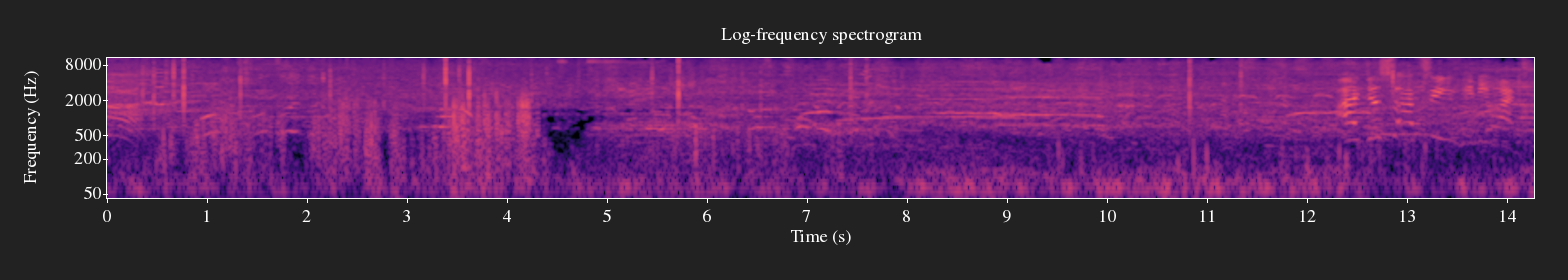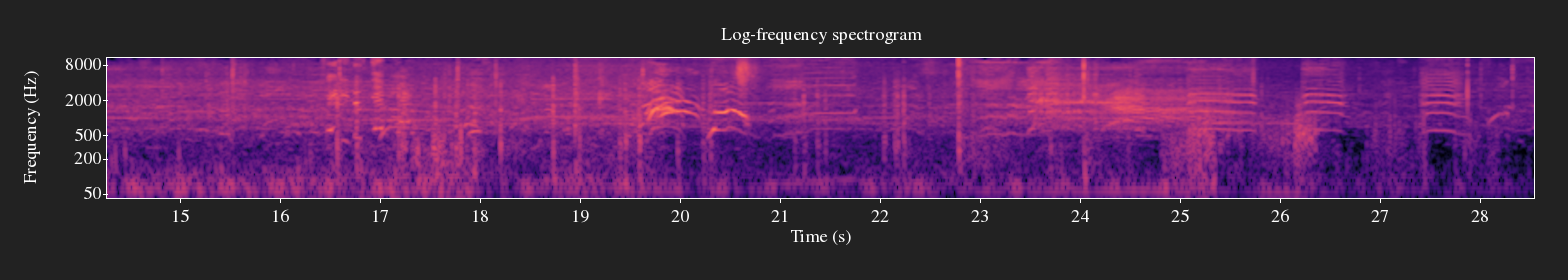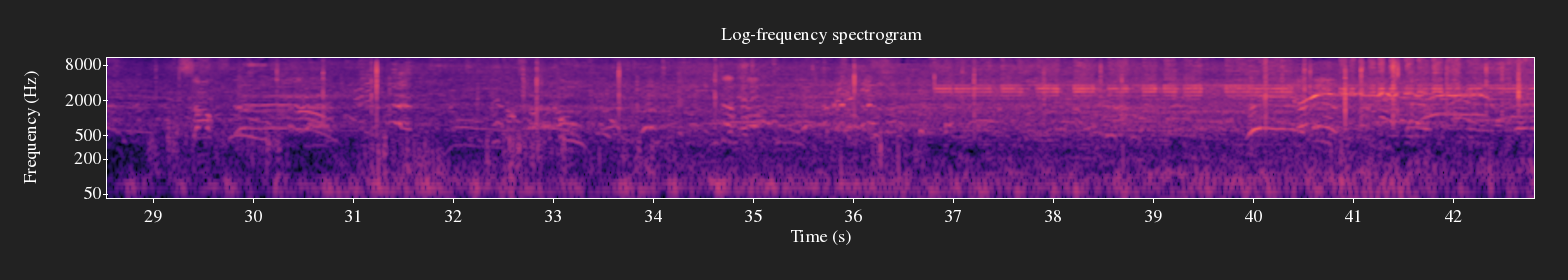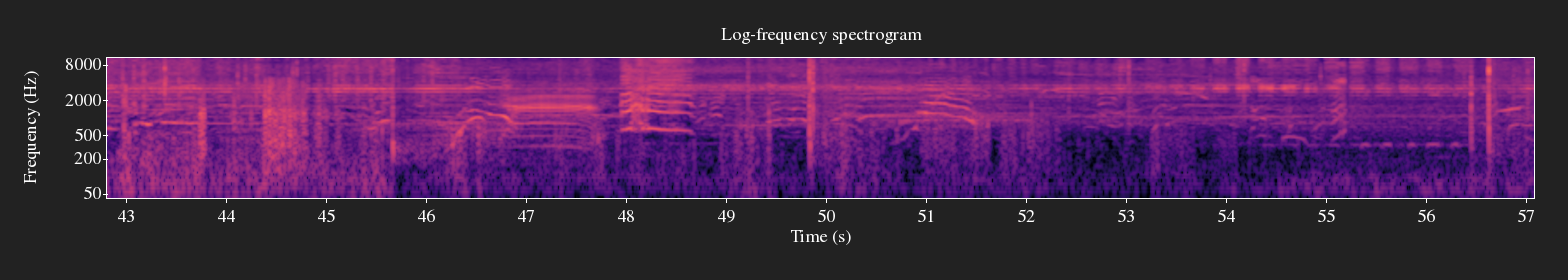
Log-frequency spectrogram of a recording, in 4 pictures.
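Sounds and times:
crowd voices: 0:00.0 - 0:57.0
firecrackers cracking: 0:14.7 - 0:28.5, 0:32.2 - 0:57.0
loud rising and falling shouts: 0:16.4 - 0:28.8, 0:41.5 - 0:55.2.

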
